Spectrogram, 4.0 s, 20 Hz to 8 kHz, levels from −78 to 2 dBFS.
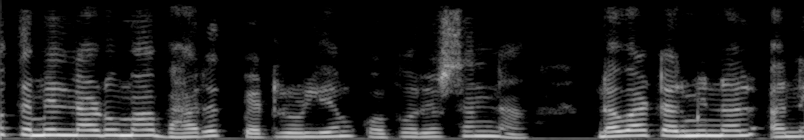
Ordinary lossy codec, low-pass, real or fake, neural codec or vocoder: none; none; fake; codec, 16 kHz, 6 kbps, DAC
